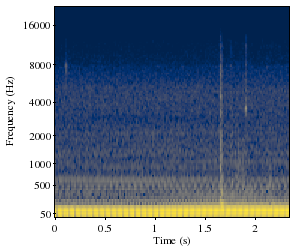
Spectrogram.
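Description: A 400+ wheel-horsepower Subaru WRX drones with a steady, loud low exhaust and intake rumble while driving, close and constant, with a brief click partway through.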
